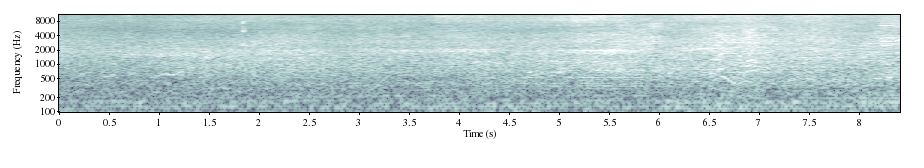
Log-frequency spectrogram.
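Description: Steady hum of city traffic mixed with indistinct chatter from a crowd of people.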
